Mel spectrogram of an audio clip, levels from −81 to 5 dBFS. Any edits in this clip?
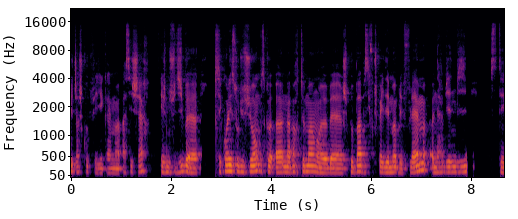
yes; 2 cuts; at 1.7 s, 2.7 s

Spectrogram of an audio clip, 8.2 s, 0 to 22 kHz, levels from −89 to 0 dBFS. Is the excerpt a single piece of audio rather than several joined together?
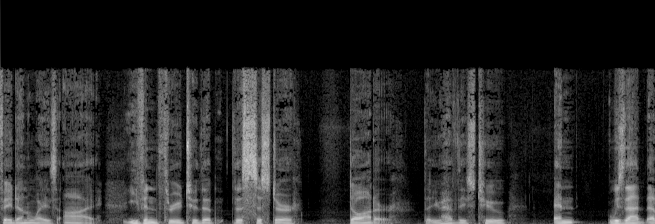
yes; 0 cuts

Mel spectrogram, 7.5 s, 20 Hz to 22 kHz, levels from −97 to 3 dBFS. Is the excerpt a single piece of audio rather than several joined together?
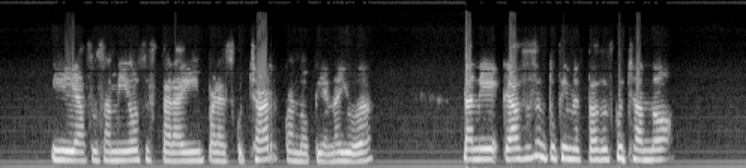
no; 2 cuts; at 5.0 s, 5.6 s

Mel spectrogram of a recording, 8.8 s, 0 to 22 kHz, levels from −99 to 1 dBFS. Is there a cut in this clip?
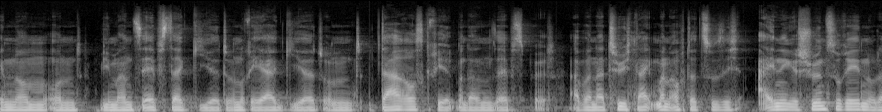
no; 0 cuts

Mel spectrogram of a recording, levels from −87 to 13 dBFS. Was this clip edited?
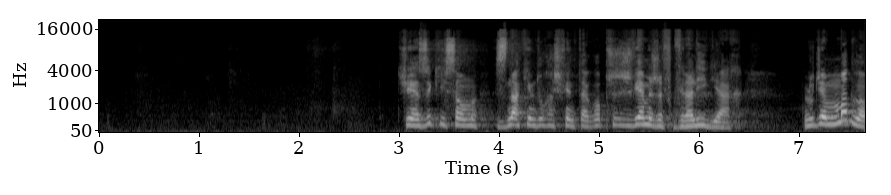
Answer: yes; 1 cut; at 5.8 s

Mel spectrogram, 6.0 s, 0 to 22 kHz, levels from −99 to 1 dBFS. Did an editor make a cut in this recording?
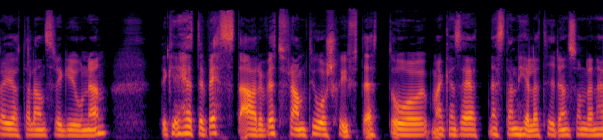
no; 0 cuts

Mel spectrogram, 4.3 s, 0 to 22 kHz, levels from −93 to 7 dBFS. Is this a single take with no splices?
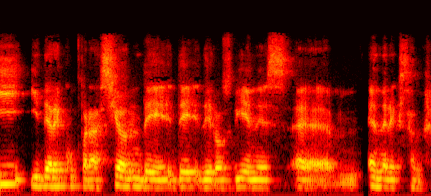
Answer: yes; 0 cuts

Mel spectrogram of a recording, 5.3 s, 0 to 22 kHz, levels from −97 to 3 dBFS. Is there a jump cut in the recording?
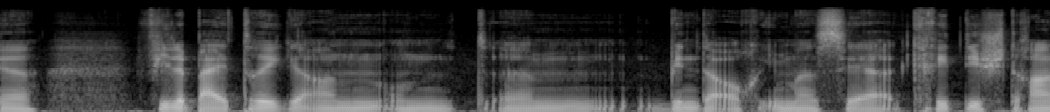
no; 0 cuts

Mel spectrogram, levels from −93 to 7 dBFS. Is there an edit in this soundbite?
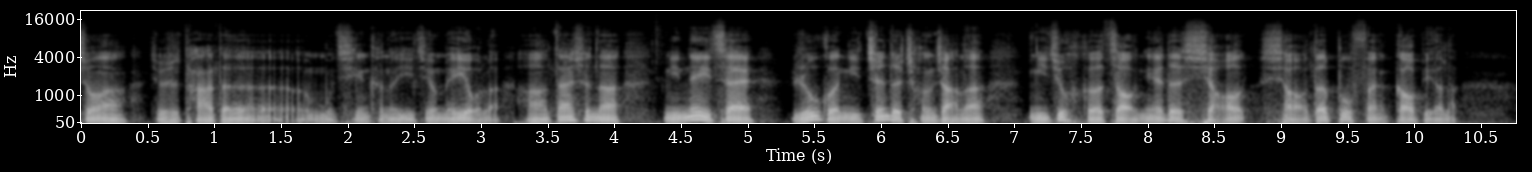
yes; 1 cut; at 3.2 s

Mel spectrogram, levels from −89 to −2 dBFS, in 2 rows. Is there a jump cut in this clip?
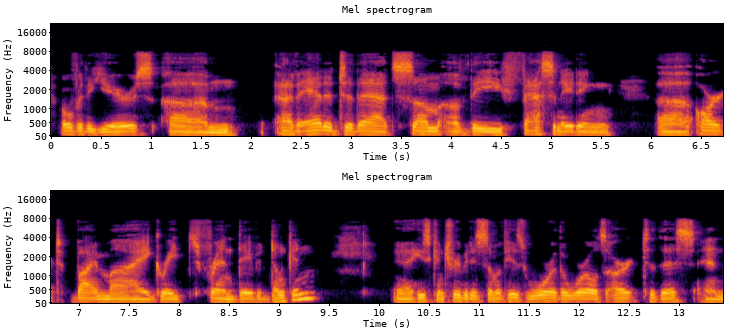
no; 0 cuts

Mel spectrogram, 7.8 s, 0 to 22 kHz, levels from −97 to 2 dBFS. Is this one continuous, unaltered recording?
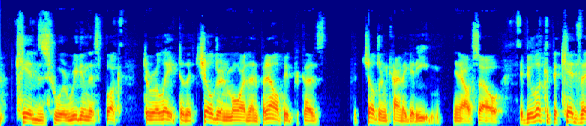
yes; 0 cuts

